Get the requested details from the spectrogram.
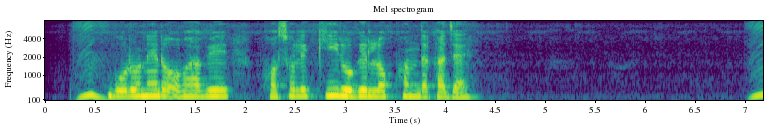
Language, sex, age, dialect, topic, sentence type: Bengali, female, 31-35, Northern/Varendri, agriculture, question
